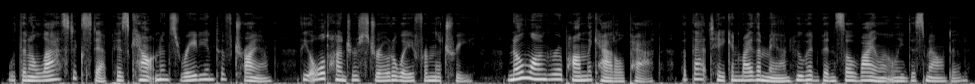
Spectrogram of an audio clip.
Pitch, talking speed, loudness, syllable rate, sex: 185 Hz, 205 wpm, -18 LUFS, 6.0 syllables/s, female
